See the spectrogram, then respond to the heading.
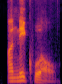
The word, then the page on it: unequal: American English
